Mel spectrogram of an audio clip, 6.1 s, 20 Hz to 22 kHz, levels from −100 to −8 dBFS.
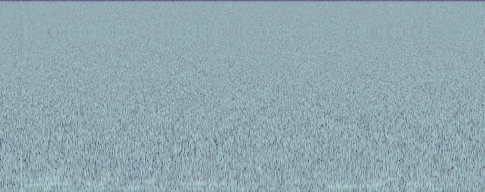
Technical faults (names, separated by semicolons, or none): wrong sample width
